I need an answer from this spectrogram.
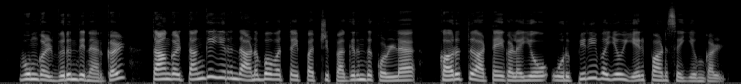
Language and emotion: Tamil, neutral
